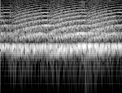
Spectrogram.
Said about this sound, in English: Alarm tells us it is time to be clean.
